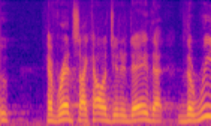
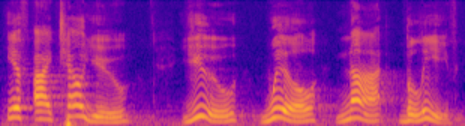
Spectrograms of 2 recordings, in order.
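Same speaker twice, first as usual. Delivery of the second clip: slow solemn reading; 4 dB louder, much slower than usual. Shown as a demonstration. Reading Jesus' words, very slowly.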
